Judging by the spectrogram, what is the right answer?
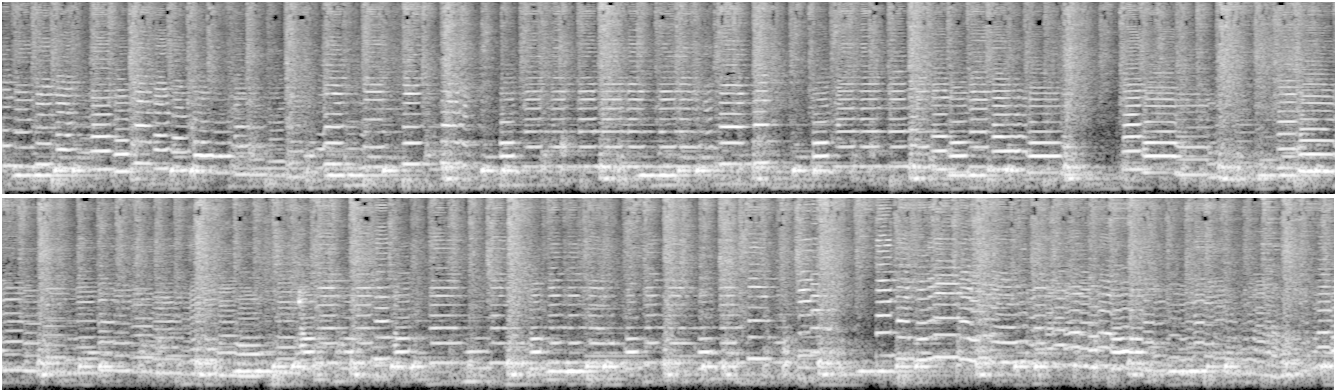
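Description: Tenor saxophone improvising a jazz solo in fast runs of notes over a Latin funk accompaniment with drums.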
